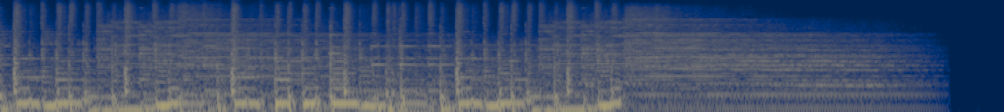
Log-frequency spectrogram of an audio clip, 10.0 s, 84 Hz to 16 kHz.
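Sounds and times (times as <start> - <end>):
theme music held chord: 1.5 - 9.5.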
